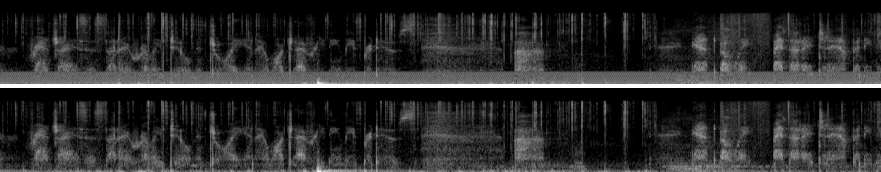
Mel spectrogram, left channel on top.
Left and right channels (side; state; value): left; noise; hum, 8 dB below the sound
